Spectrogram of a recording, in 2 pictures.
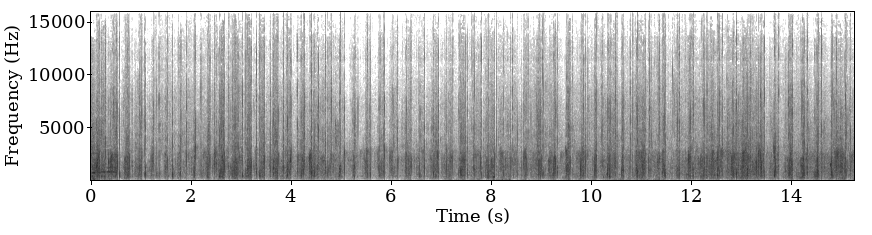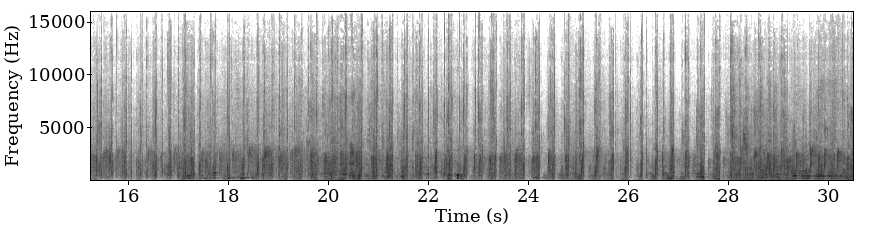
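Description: A small crowd of spectators clapping steadily at full time of a football match, applauding the teams off the pitch. A few voices call out in the second half.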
